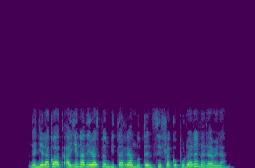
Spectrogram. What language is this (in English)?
Basque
